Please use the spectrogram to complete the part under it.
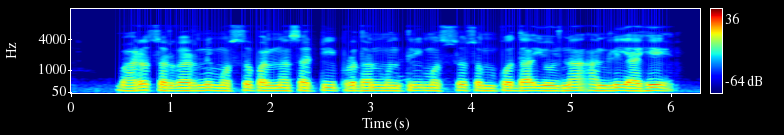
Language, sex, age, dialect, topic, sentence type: Marathi, male, 60-100, Northern Konkan, agriculture, statement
